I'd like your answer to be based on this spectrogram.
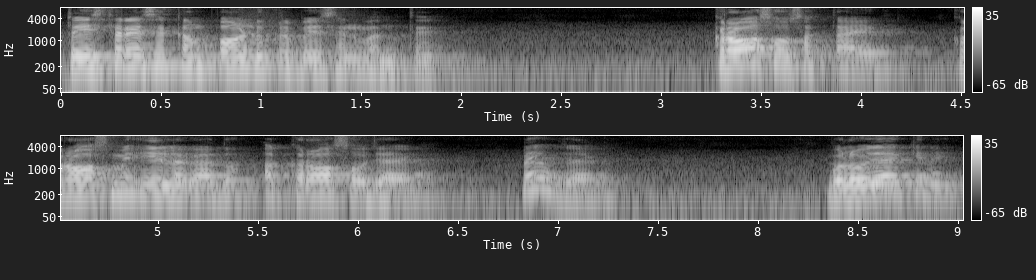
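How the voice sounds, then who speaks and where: A man from India with a Hindi accent teaches a classroom grammar lesson. His voice sits high, and he keeps pausing to quiz his students with short questions. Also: slight background noise. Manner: keeps asking the class quick check questions.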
